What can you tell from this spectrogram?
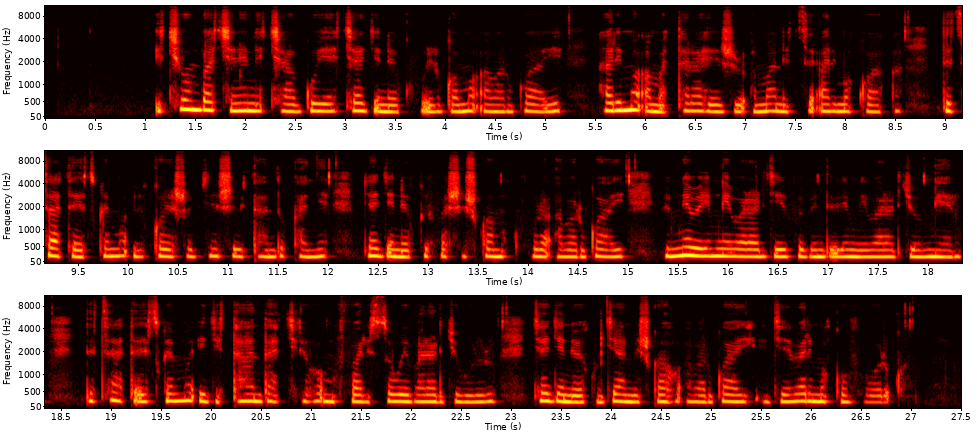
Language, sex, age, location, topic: Kinyarwanda, female, 25-35, Kigali, health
